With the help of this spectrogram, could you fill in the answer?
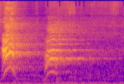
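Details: Pet dog barking at monkeys jumping around nearby outdoors: two sharp, harmonic barks about half a second apart, the second softer and trailing off, over a low background hum.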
